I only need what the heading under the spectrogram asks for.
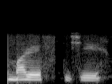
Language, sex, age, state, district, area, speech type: Manipuri, male, 18-30, Manipur, Churachandpur, rural, conversation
